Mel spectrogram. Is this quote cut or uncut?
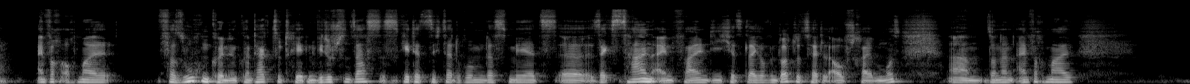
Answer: uncut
